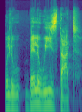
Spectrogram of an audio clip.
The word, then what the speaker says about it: Belouizdad: AS Otoho and CR Belouizdad. Yeah, you got it. Belouizdad. That's better. That's Group C with Stelli's. It's Belouizdad.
